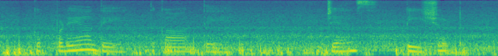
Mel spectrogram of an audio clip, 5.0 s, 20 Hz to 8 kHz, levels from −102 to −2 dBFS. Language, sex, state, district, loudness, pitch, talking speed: Punjabi, female, Punjab, Kapurthala, -16 LUFS, 140 Hz, 95 wpm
